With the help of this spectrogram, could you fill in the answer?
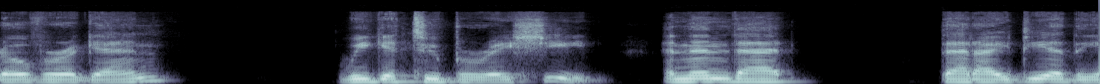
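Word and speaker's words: בראשית: in the beginning, but we pronounce the Hebrew Bereshit, which really is in a beginning. If it was in the beginning, it would be Bareshit, not Bereshit. Subtle difference, but the idea even,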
